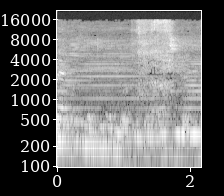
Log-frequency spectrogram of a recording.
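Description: Electric hair clippers buzzing steadily as they cut a boy's short hair, with a voice over the hum.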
